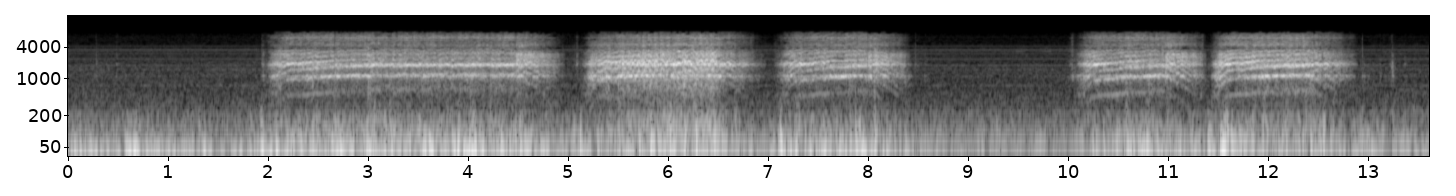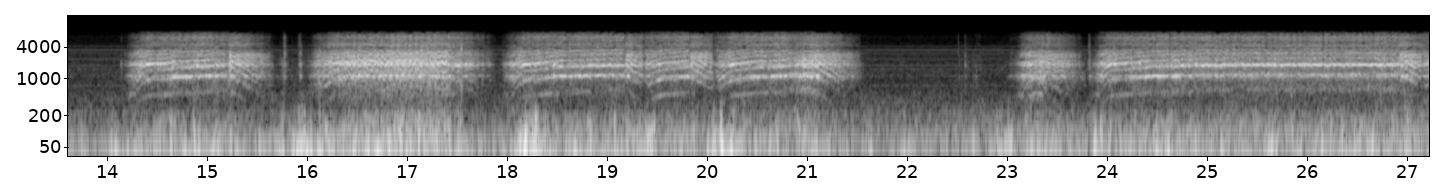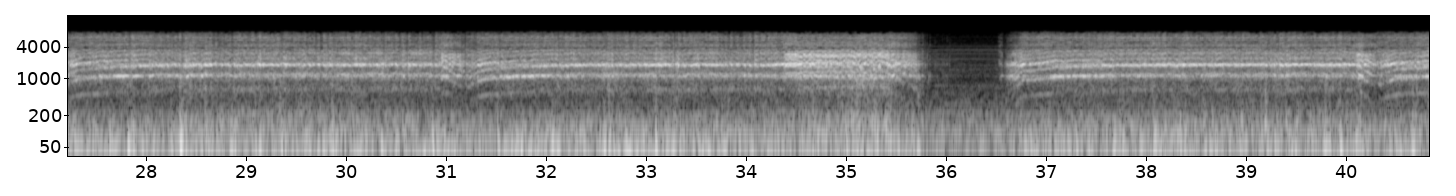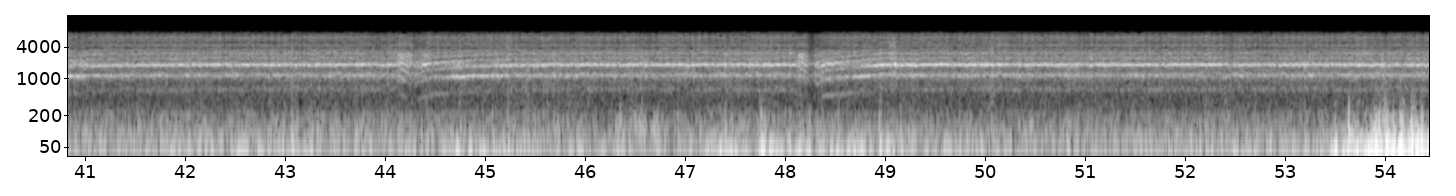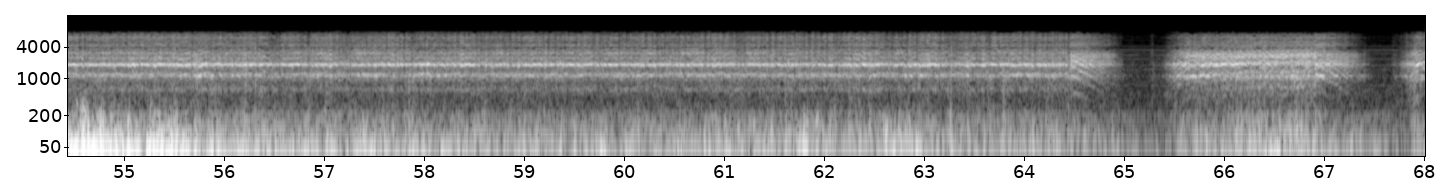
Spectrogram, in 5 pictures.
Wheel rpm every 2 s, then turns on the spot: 0, 120, 100, 100, 20, 90, 30, 70, 100, 110, 70, 20, 130, 140, 160, 140, 160, 140, 80, 160, 140, 160, 150, 160, 150, 160, 160, 160, 160, 160, 160, 160, 80, 90.
8-10 12-14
